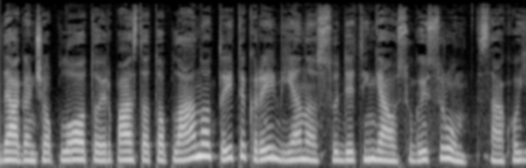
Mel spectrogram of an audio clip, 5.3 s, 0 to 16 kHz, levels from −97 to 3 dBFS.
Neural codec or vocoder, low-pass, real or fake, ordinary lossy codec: vocoder, 44.1 kHz, 128 mel bands every 256 samples, BigVGAN v2; 14.4 kHz; fake; MP3, 64 kbps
